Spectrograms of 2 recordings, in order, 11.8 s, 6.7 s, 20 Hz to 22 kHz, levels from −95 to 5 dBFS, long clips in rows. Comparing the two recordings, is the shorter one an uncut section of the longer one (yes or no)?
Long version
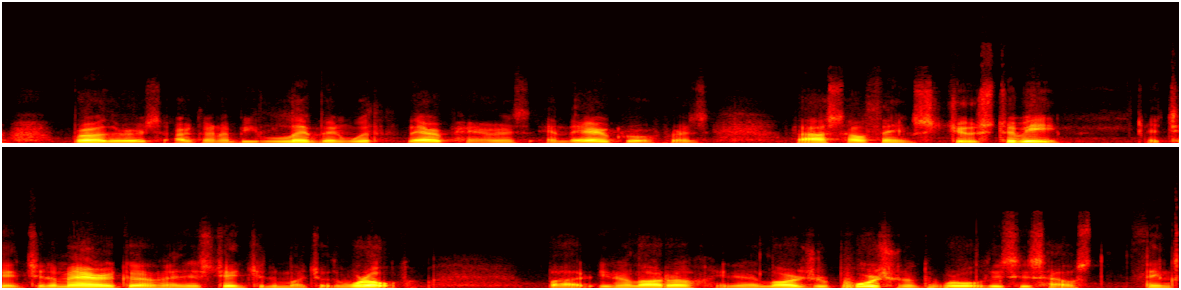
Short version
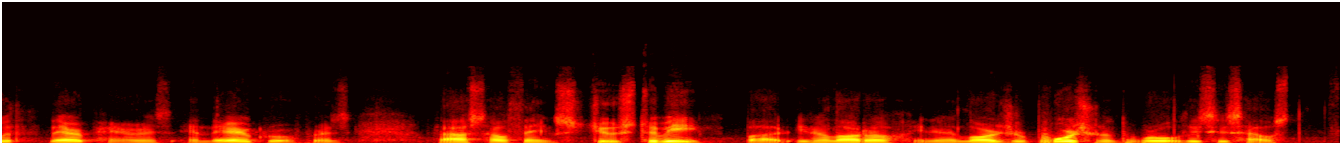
no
